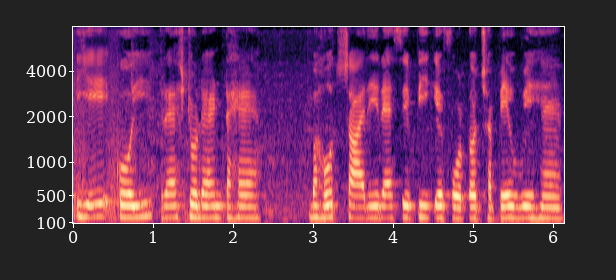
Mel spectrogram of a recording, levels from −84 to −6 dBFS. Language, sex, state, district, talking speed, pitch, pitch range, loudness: Hindi, female, Haryana, Jhajjar, 115 wpm, 175 Hz, 170-180 Hz, -16 LUFS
